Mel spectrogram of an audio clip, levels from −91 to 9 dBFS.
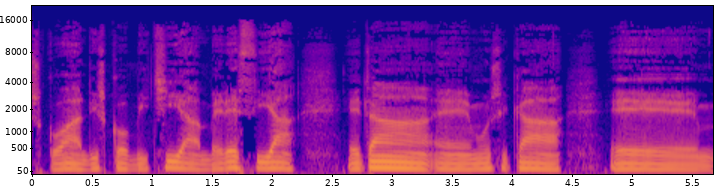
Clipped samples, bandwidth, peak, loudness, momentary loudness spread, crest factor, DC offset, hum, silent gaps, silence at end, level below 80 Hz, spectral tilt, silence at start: under 0.1%; 16 kHz; -8 dBFS; -24 LUFS; 9 LU; 14 dB; under 0.1%; none; none; 0 s; -40 dBFS; -6.5 dB/octave; 0 s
